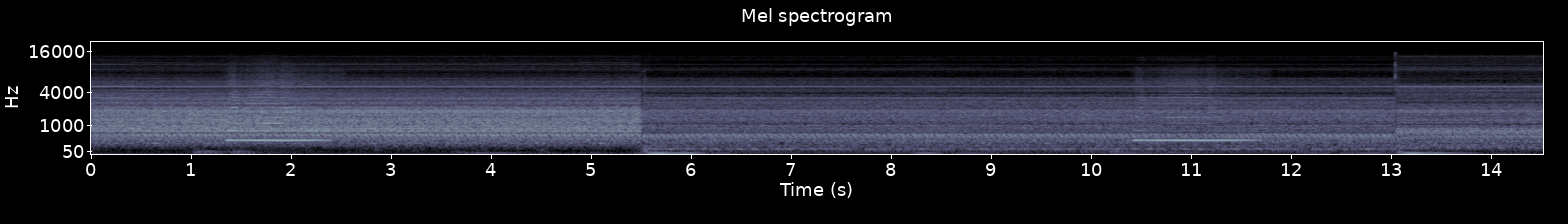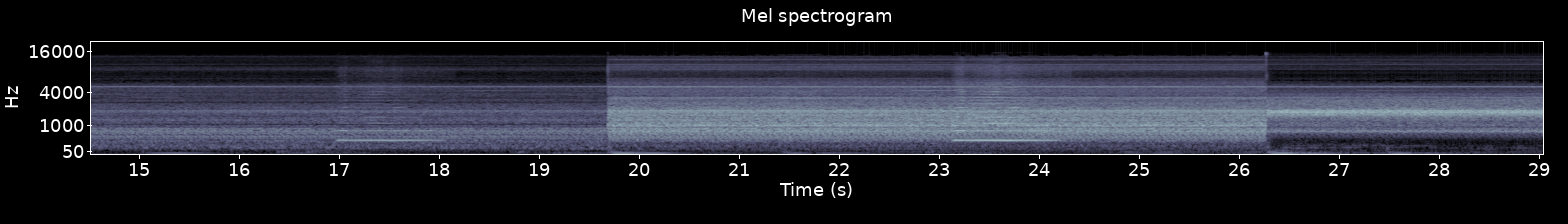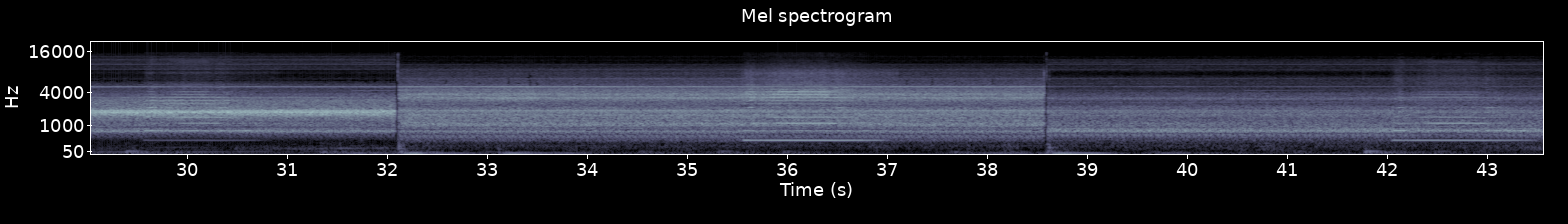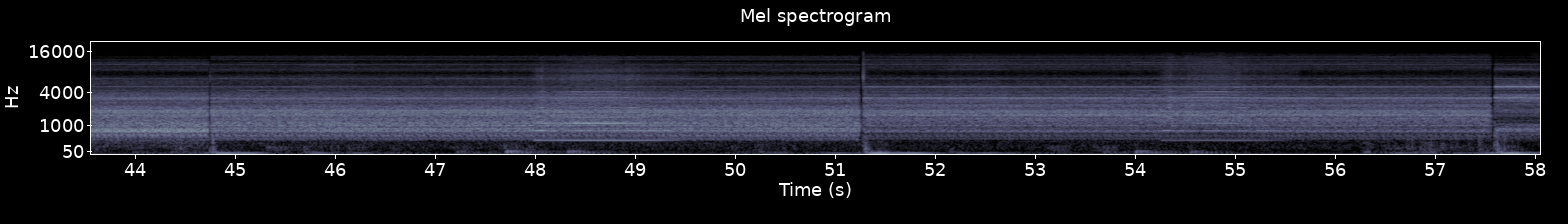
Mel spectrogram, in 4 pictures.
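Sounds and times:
model locomotive engine sound: 0.0 - 58.0.

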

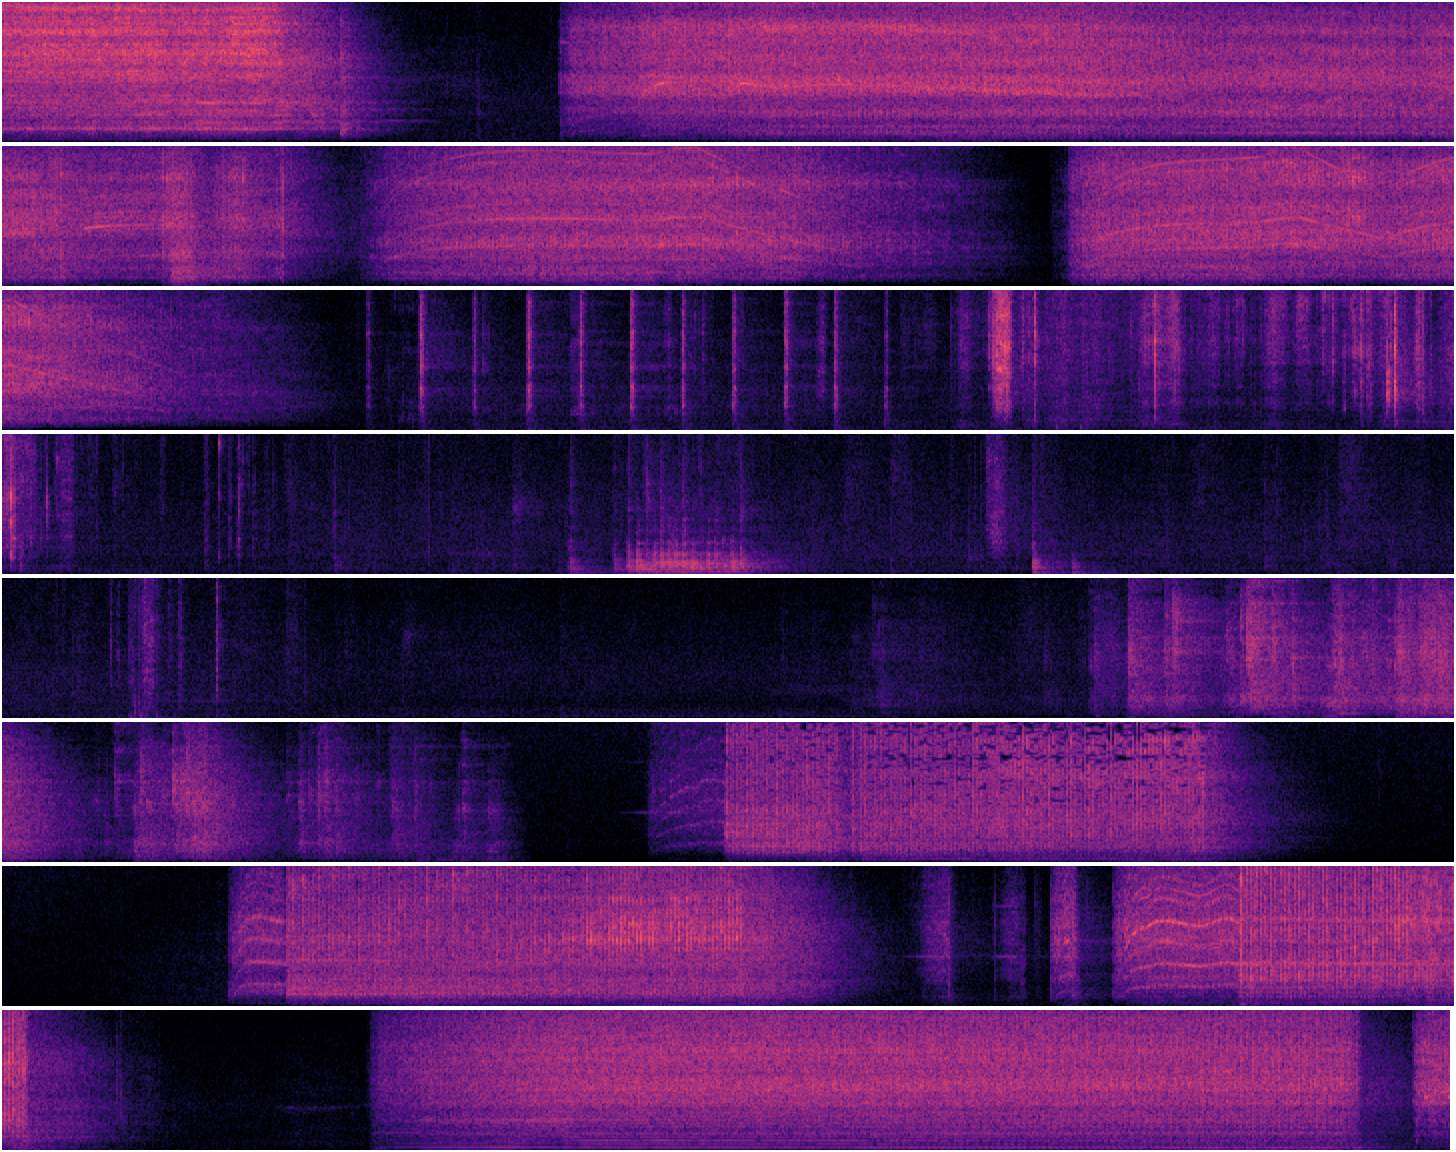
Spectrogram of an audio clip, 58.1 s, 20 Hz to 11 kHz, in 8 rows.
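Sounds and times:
circular saw cutting wood: 2.9 - 16.0.

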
